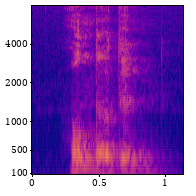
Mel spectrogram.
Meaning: plural of honderd
- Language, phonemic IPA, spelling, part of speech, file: Dutch, /ˈhɔndərdə(n)/, honderden, noun, Nl-honderden.ogg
